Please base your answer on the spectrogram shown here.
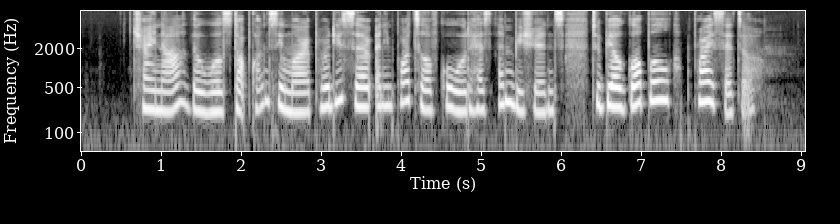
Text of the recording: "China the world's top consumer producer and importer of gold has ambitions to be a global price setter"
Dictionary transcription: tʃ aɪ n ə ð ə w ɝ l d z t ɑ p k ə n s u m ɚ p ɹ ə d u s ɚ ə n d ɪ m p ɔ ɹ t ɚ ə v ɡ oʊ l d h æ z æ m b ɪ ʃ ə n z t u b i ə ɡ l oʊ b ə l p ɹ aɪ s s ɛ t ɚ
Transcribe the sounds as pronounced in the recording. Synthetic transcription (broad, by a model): tʃ aɪ n ə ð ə w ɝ l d s t ɑ p k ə n s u m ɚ p ɹ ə d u s ɚ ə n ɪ m p ɔ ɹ t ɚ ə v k oʊ d h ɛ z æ m b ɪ ʃ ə n s t u b i ə ɡ l oʊ b ə l p ɹ aɪ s s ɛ t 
